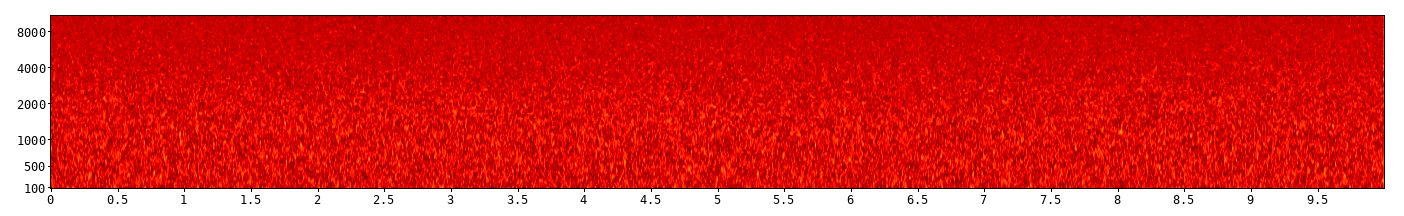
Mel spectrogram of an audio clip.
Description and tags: Withe Hiss created with Audacity
sough, woosh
